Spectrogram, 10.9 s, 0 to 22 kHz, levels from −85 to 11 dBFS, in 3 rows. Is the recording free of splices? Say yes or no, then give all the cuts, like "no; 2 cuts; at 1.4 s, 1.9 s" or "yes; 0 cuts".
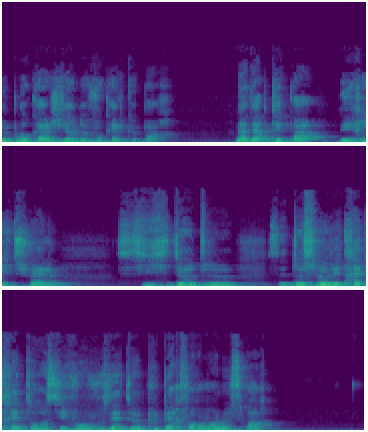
no; 1 cut; at 2.2 s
